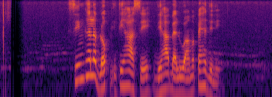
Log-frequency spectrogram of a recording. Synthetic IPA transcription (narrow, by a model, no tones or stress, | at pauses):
siŋɡələblokḭt̪iɦaːseːd̪iɦaːbæluʋaːməpæɦɛd̪ilḭ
